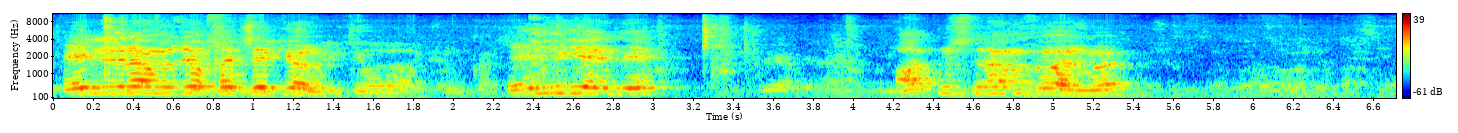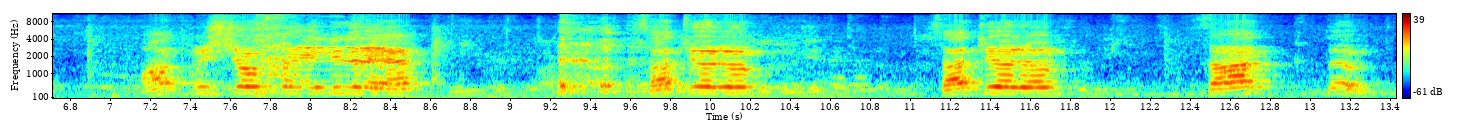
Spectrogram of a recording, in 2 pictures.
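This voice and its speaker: A man's voice: very high voice, steady tone, slow, long pauses, pushed and bright. A man working as a live auctioneer, calling out bids in repetitive, chanted phrases. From Turkey, Konya region. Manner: repetitive chanted bid calls. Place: echoey auction room with audience. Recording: echoey hall, distant mic, crowd chatter.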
